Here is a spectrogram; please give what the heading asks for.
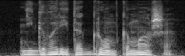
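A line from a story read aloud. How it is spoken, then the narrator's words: Timid warning. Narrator (Russian): предостерег мальчик, робко озираясь кругом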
